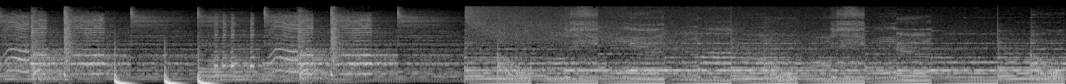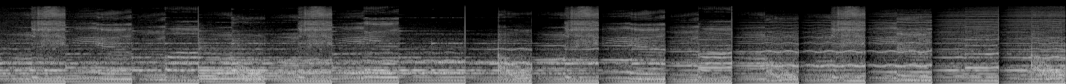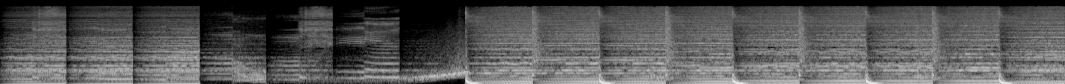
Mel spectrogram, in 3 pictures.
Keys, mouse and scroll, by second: 0.2 s, 1.5-1.8 scroll down 2, 1.8-2.9 middle drag, 2.9 `, 3.3 scroll down 1, 3.4 middle click, 3.8-4.2 scroll down 1, 4.2 middle click, 4.4 e, 6.1 e, 8.0 s, 9.7 middle click, 10.3 g, 11.3 middle click, 11.6 Tab, 11.8-15.2 middle drag, 15.2 Tab, 15.5 scroll up 1, 15.6 middle click, 16.4 s, 17.5 Tab, 17.6-19.0 middle drag, 19.0 scroll up 1, 19.1 Tab, 19.5 middle click, 23.5 middle click, 23.9 scroll up 1, 24.2 e, 25.9 Tab, 26.6 alt+x, 28.8 click, 29.8 click, 30.7-31.9 shift+drag.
